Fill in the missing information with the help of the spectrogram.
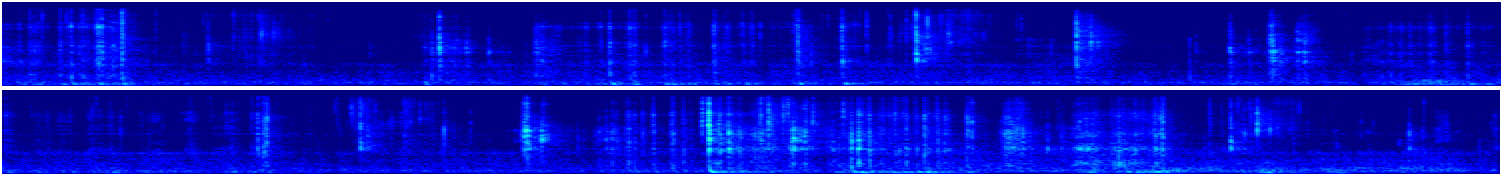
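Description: A hand-sized solid bar of dry green soap is held in one hand while a small knife with a yellow-tan blade shaves and scrapes its surface, and crumbly flakes fall off. Quiet, bright, dry scraping and crunchy crackles come in short bursts across the clip, each dying away almost at once.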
